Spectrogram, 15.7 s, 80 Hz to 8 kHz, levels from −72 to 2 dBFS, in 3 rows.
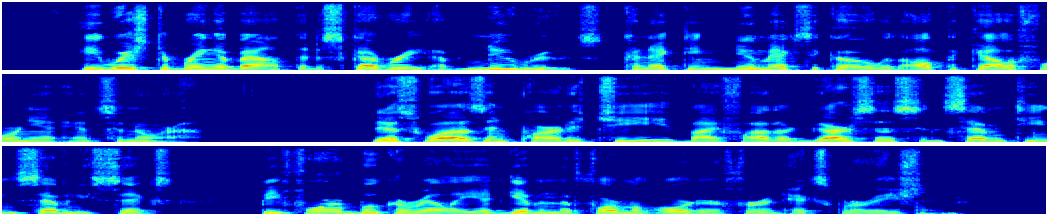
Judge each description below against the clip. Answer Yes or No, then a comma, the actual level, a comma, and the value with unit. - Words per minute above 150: No, average, 145 wpm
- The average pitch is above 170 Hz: No, medium, 140 Hz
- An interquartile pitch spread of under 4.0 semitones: No, average, 5.0 semitones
